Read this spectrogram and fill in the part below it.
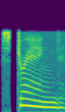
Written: stringed

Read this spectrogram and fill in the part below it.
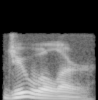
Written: jeweller

